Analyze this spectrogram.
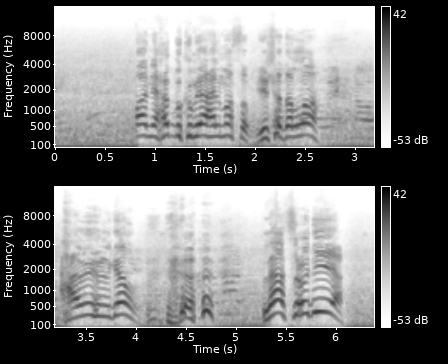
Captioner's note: laughs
